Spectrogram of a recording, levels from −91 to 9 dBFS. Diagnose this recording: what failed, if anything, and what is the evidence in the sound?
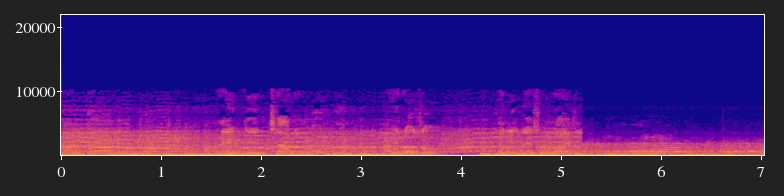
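From 5.21 s to the end, the sound drops a full octave (-12 semitones) and runs at half speed, with pitch and tempo falling together. This is a wrong sample rate fault at playback, which fits 44.1 kHz material clocked out at 22 kHz without conversion.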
